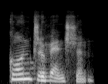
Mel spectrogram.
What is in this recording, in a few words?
"contravention", Indian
